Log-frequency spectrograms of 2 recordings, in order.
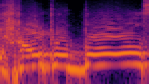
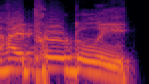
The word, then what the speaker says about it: hyperbole: want to you know however you want to pronounce it as your thing which by the way I've been seeing I've been seeing hyperbowl for 30 years instead of hyperbole so so whatever whatever the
